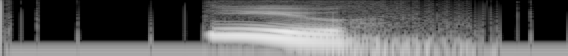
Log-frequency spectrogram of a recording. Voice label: "new", uk

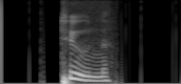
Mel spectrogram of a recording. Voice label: "tune", USA

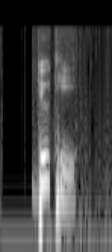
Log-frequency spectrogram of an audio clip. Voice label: "duty", USA

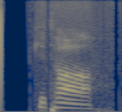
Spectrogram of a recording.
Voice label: "guitar", UK

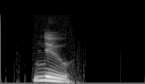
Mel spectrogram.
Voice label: "new", USA

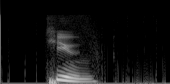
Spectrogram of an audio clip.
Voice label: "tune", UK

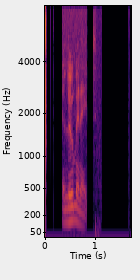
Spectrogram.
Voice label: "illum", usa

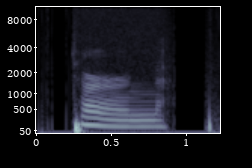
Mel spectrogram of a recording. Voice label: "turn", USA

